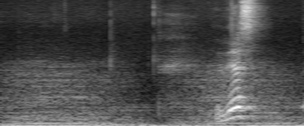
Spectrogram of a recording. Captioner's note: door glides gently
